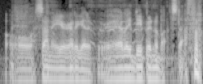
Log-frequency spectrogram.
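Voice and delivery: very deep, calm narrator voice. Asked what the group is about to do, speaker answers: Morgan Freeman impression. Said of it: "Morgan Freeman, would you like to tell us".

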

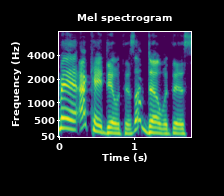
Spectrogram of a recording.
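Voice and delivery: fed-up, exasperated, completely done tone. Imitating Draymond saying he is done: Draymond impression. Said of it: "was Draymond going".

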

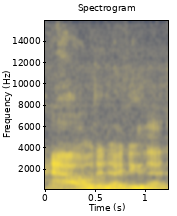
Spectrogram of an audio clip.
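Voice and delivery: ordinary talk, nothing marked

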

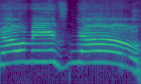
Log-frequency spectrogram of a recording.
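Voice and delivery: very high, piercing, shrill yell, "no" drawn out. Voicing the thing blocking the keyhole as someone tries to pick the lock, yelling. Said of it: "it yells".

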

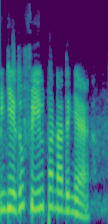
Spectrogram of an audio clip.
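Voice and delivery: ordinary delivery

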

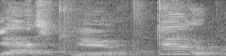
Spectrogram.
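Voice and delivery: crying out. In a growing argument, one bear insists another needs a bath, crying out. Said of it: "cried Big Fluffy Bear".

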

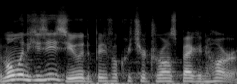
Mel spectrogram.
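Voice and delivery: plain

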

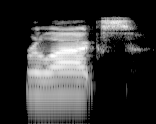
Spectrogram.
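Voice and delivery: drawled delivery. A student, told to apologize to his classmates, replies, drawling. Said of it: "Rahim drawls".

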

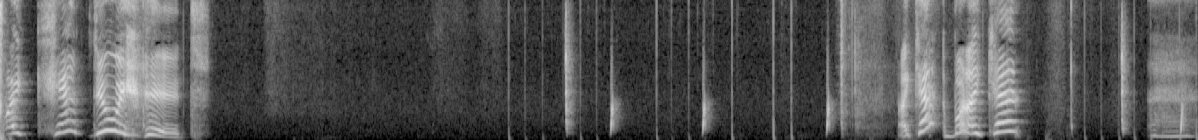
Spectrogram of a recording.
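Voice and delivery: very loud, high, frustrated, exasperated cry. Stuck on a part of a game: frustrated. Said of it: "I'm getting so frustrated".

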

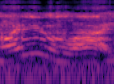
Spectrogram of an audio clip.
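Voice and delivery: high, loud, mock outraged, accusing tone.

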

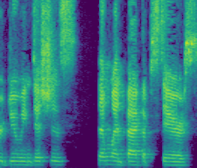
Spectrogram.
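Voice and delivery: plain

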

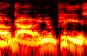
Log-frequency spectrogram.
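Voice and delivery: husky, throaty, sophisticated grandmother smoker's voice. Describing a grandmother's smoker's voice: imitating grandmother's throaty voice.

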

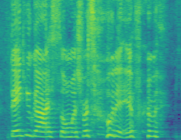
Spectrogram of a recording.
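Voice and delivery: giggling, laughing through the words. Thanking viewers for tuning in, laughing while talking. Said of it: "I can't stop laughing".

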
